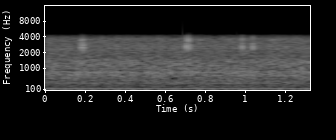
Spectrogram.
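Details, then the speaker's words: RC car: a few light, uneven clicks over a steady low hum as the gears turn, as the worn second gear chunks and skips teeth. The plastic spur gear is holding up, and a new second gear is to be fitted. "the spur gear is actually uh holding up pretty good and hear second gear chunking in there"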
